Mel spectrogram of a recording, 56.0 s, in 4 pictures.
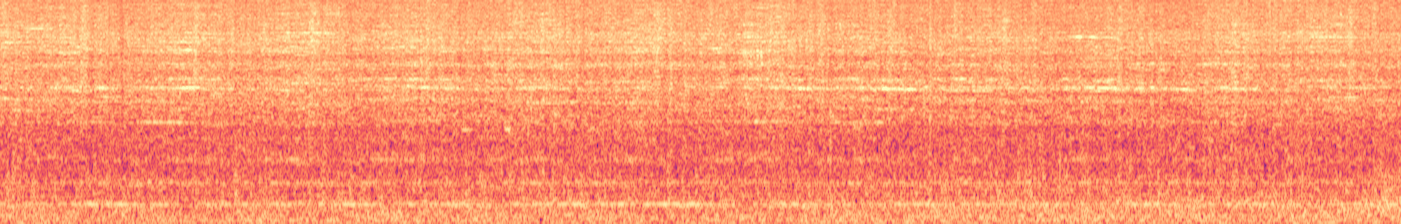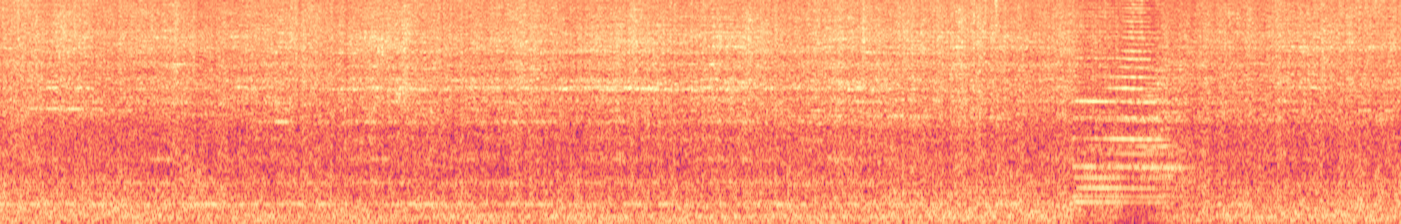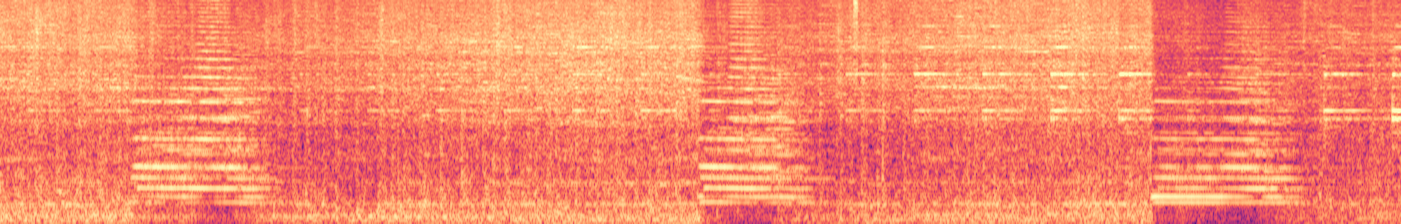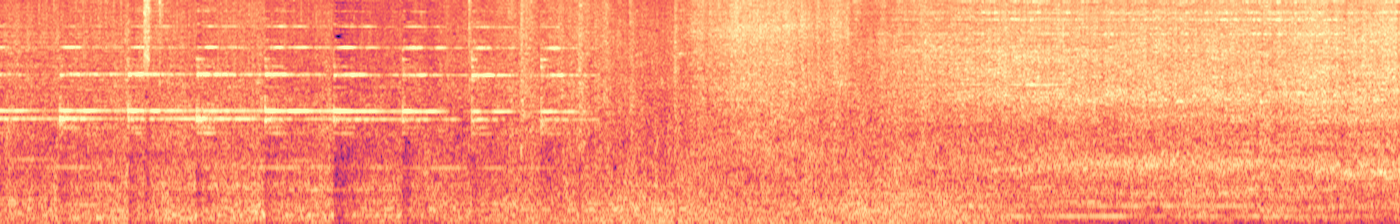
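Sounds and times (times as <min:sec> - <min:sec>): locomotive working: 0:00.0 - 0:56.0
high-pitched wheel squeal: 0:10.6 - 0:12.7
locomotive horn blasts: 0:24.7 - 0:26.0, 0:29.3 - 0:30.9, 0:35.0 - 0:36.4, 0:39.5 - 0:41.2.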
